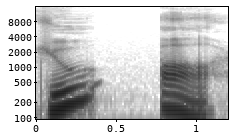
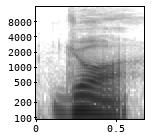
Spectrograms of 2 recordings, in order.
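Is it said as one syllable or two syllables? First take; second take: two; one. First: Two separate syllables, both said strongly. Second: One syllable, with the verb sound weak. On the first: "dos sílabas y las dos sílabas suenan fuerte" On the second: "en la contracción decimos your"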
